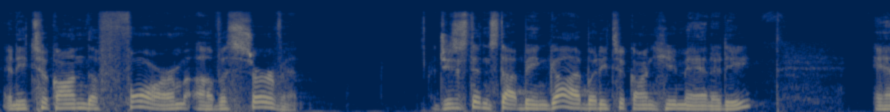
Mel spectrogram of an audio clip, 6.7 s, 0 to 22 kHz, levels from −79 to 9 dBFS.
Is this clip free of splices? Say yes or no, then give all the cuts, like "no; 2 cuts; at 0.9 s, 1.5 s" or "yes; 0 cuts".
yes; 0 cuts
